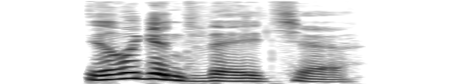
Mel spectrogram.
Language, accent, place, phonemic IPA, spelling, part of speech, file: German, Germany, Berlin, /ˈɪʁɡn̩tˌvɛlçə/, irgendwelche, pronoun, De-irgendwelche.ogg
- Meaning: any (no matter which)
